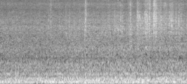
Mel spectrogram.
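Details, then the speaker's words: Home air conditioner indoor unit after replacing the failed blower motor and wiring a non-polarized capacitor: steady even air rush with low hum, no rubbing, ticking or wobble; new motor turns the correct direction, pulling paper in. "Yeah, that's a good sound. I just wanted to confirm that the motor, the new motor is turning in the correct direction"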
